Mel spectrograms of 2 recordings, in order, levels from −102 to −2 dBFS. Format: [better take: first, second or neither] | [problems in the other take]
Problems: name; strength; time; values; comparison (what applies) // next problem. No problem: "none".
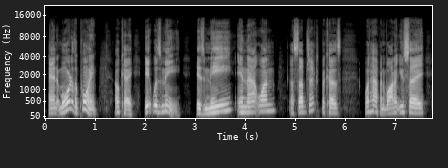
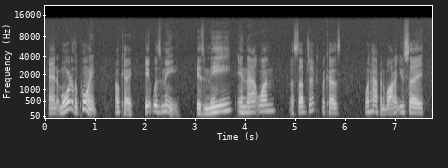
first | hiss; faint; throughout; 25 dB below the speech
